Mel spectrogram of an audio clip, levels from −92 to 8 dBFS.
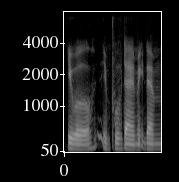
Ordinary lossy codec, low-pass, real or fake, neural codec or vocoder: none; 7.2 kHz; real; none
